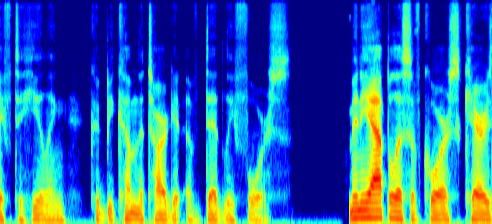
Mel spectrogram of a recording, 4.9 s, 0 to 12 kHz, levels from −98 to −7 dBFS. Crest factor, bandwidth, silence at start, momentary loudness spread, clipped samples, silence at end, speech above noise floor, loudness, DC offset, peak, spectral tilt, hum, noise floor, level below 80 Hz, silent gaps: 24 dB; 11.5 kHz; 0 s; 19 LU; under 0.1%; 0 s; 40 dB; -26 LUFS; under 0.1%; -2 dBFS; -7 dB/octave; none; -66 dBFS; -44 dBFS; none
